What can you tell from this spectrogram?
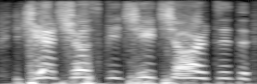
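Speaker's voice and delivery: high, squeaky mock doubter; a skeptical commenter mocked in a high voice. Some were like.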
